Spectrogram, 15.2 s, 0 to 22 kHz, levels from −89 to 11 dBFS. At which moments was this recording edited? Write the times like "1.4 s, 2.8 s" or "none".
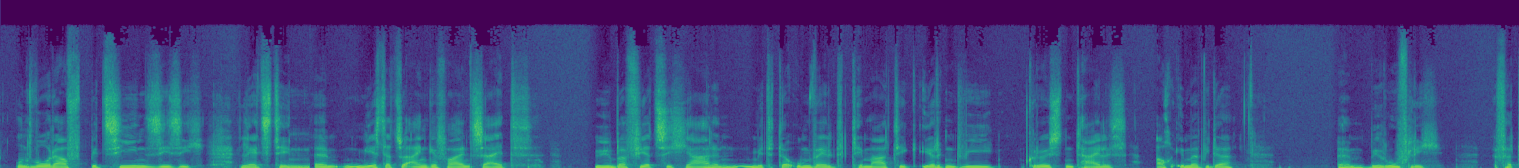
3.1 s, 4.7 s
